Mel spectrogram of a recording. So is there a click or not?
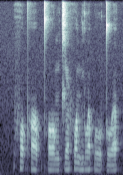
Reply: no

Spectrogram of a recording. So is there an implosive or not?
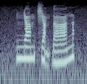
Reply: yes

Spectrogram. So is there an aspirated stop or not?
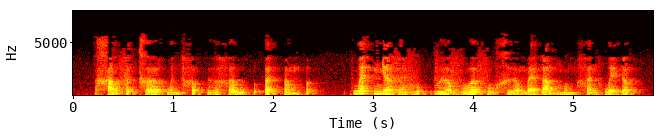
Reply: no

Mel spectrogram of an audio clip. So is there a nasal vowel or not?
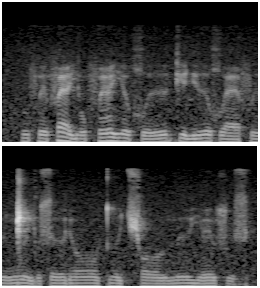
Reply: yes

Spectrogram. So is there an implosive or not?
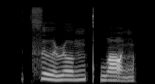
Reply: no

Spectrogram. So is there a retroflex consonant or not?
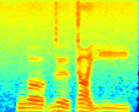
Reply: no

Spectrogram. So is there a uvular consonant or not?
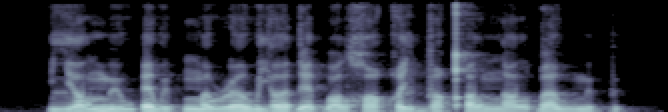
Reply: yes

